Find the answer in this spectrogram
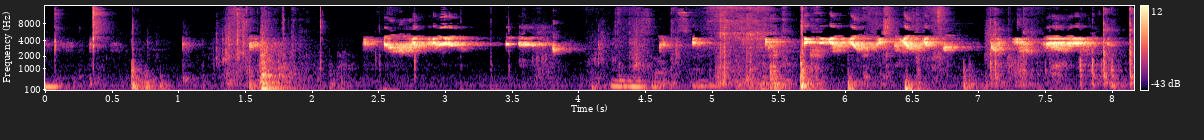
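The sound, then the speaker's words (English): A bird chirping outdoors, with short high-pitched bursts of tweets that come and go, then grow busier and more continuous in the second half, with a few scattered knocks between them. “That's a birdie.”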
